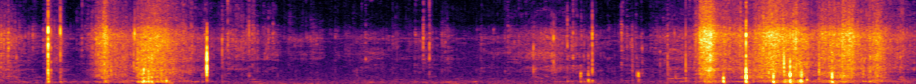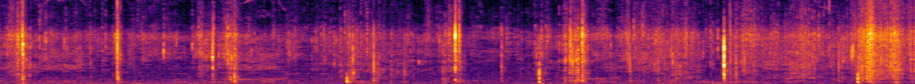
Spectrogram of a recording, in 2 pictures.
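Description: A plastic bag crinkles close by.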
